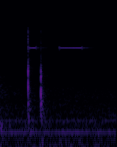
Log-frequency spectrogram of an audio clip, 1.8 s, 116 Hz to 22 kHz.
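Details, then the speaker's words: AJ15/16 dental chair hydraulic system reset, beeps signalling that all settings are finished: two clicks followed by a short, high electronic beep from the chair control. "you will hear two beeps then you'll finish all the settings"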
